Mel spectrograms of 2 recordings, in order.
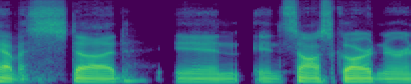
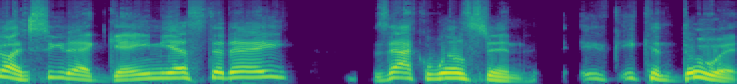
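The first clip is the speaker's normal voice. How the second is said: booming, high-pitched, loud put-on New York accent; 12 semitones higher, 9 dB louder than usual. Challenged to give his best New York Jets fan, he talks: New York accent. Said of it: "give me your best New York Jets and your best New York accent".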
